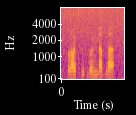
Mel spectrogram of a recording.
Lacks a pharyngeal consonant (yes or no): yes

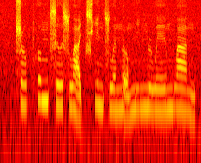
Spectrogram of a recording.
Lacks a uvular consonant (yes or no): yes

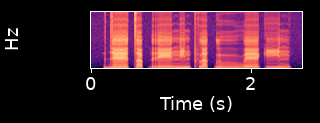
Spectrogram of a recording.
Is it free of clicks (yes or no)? yes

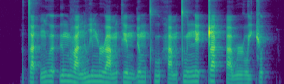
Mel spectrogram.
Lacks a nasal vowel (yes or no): yes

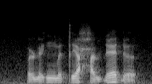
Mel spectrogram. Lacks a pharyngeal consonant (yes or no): no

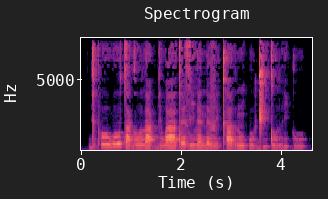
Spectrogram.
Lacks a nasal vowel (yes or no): no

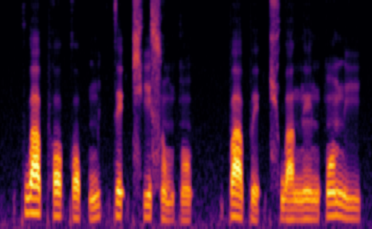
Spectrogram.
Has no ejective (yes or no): yes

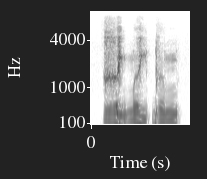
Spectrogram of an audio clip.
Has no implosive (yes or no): no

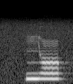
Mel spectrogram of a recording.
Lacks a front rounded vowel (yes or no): yes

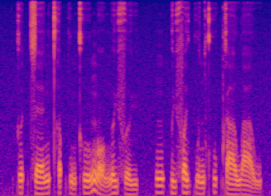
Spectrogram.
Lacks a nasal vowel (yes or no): yes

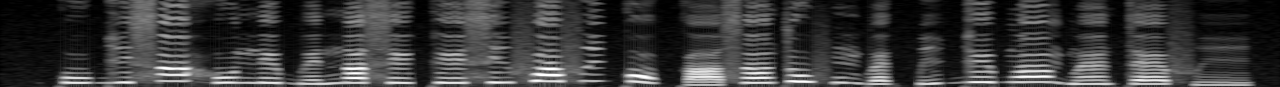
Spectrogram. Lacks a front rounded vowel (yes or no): yes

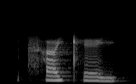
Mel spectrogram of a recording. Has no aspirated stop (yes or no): no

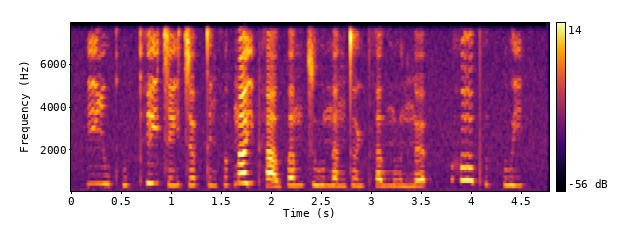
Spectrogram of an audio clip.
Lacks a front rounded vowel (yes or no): no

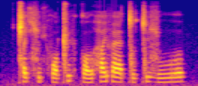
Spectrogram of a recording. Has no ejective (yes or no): yes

